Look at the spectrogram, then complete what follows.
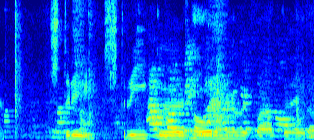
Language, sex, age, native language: Icelandic, male, 10, Icelandic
